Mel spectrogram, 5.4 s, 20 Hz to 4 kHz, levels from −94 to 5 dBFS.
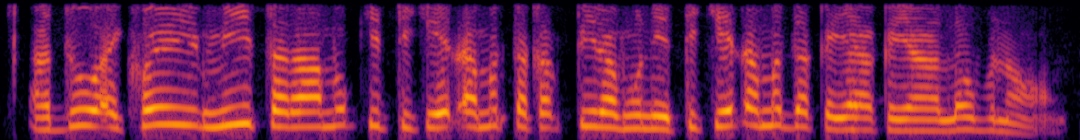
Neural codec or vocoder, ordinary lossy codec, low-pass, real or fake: none; none; 3.6 kHz; real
